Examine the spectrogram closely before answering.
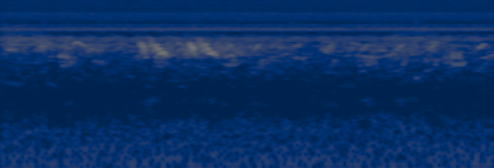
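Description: Birds chirping in quick high notes, busiest about a second and a half in, over a steady low outdoor rumble.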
